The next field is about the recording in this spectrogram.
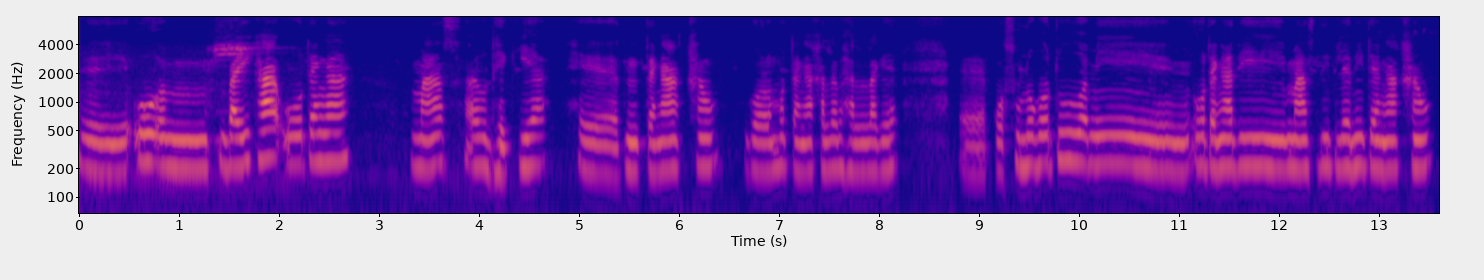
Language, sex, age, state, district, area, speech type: Assamese, female, 60+, Assam, Lakhimpur, urban, spontaneous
